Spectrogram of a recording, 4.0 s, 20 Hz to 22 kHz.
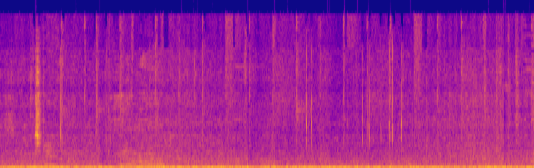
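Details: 2013 Chevrolet Aveo after replacing the damaged rear double wheel bearings: steady low road rumble and engine drone, no squeal or grinding through curves and braking (squealing before repair); rear wheels run quiet on road test.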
